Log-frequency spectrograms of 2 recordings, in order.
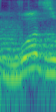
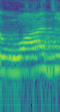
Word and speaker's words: was: आप लोगों ने पढ़ते आ गए हैं कि वाज वेयर, लेकिन ये वाज वेयर नहीं है, इसका प्रोनाउंसिएशन होता है वॉज और इसे बोलते हैं व।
